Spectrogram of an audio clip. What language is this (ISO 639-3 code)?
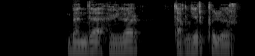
bak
